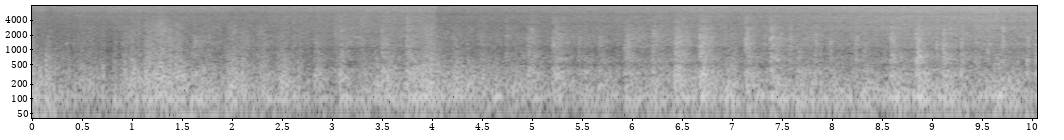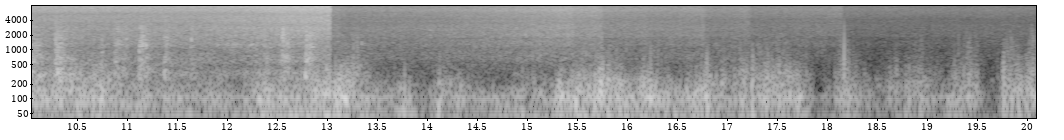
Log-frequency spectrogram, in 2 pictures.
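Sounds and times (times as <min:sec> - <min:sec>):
wheels clicking over rail joints: 0:00.0 - 0:13.1
train rumbling on bridge: 0:00.0 - 0:20.0.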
